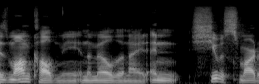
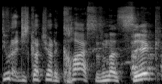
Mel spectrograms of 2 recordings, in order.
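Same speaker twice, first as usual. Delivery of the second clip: much higher, louder excited brag; thrilled friend; 13 semitones higher, 8 dB louder than usual. Retold or imitated. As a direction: brag it like you pulled off a heist.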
